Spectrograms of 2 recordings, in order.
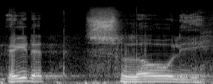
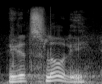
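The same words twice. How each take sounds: First: Retold order, drawn out word by word; slow, emphatic instruction. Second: Said in the usual way. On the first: Chip person tells the puzzled newcomer to read it, very slowly. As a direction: stretch out SLOWLY to model the pace. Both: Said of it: "He said, "Read it slowly".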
